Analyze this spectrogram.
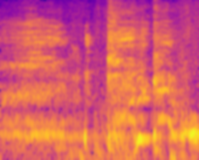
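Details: Girl who can't stop coughing: two or three short harsh coughs in quick succession in a small room.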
